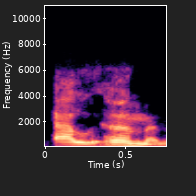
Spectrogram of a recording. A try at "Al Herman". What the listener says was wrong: Don't pronounce. Everybody makes the mistake of trying to pronounce the L. Don't pronounce the L.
